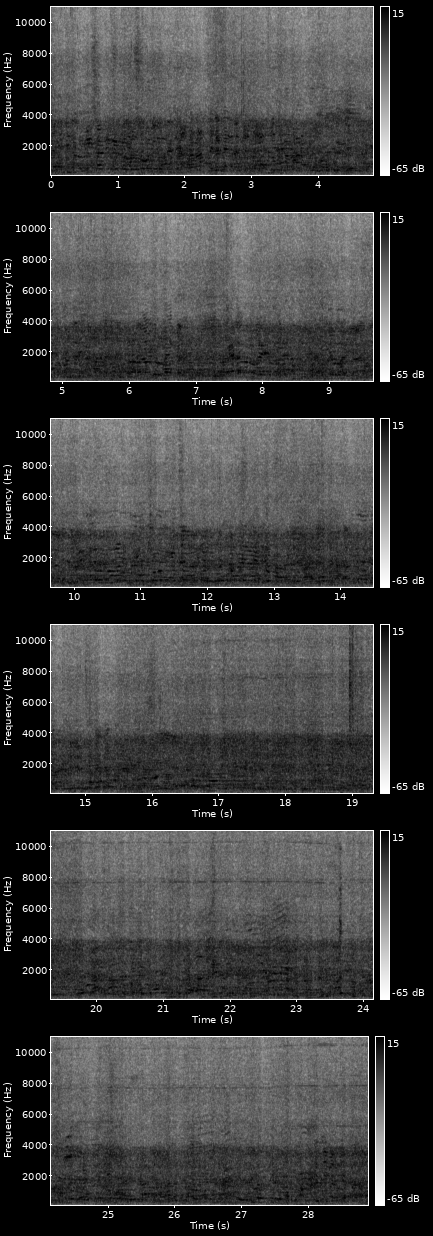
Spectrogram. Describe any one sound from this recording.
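A crowd of men chatters all around in a large echoing hall.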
